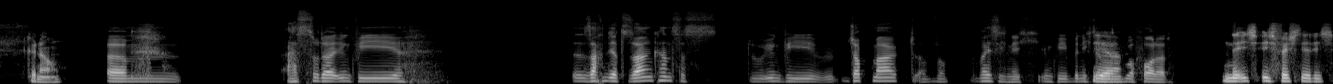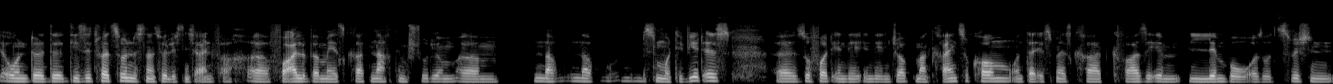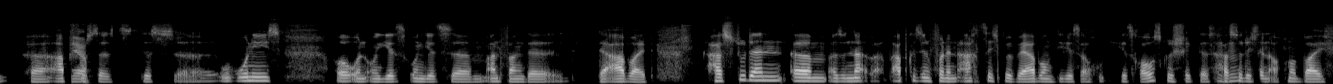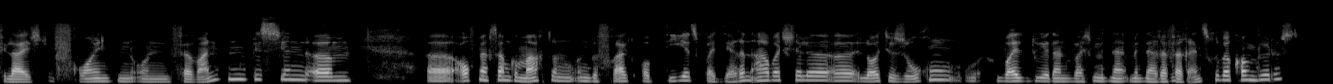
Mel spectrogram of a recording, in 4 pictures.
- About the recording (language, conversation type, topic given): German, advice, Wie ist es zu deinem plötzlichen Jobverlust gekommen?
- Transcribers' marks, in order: other background noise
